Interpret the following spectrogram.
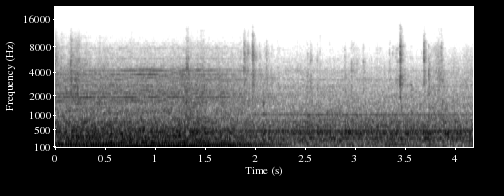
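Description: Steady machinery hum of the International Space Station's cabin ventilation fans and equipment. A strong low hum gives way to a lighter, higher-pitched hum a little over halfway through, with a few faint clicks.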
